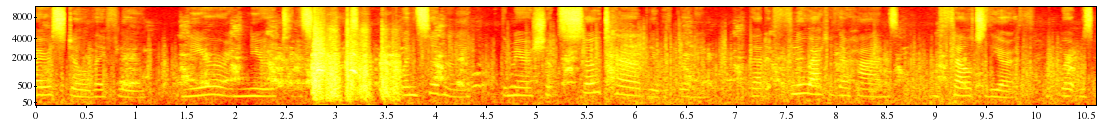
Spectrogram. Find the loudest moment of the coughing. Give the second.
3 s.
